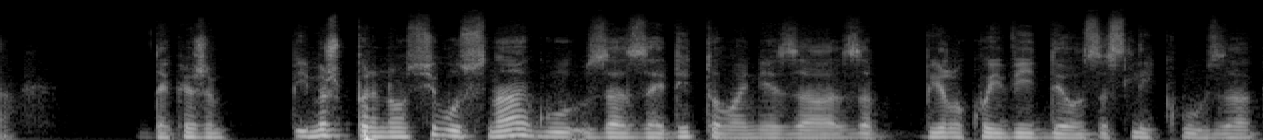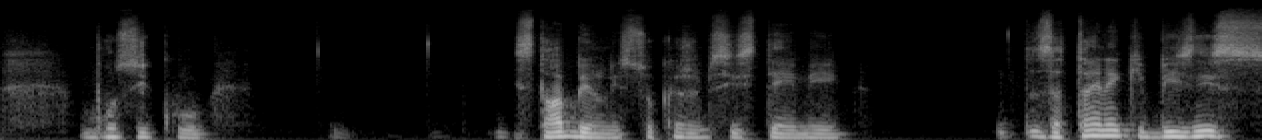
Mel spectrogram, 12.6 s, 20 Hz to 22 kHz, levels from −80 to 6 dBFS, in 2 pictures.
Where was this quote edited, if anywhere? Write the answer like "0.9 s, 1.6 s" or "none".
6.1 s, 8.9 s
